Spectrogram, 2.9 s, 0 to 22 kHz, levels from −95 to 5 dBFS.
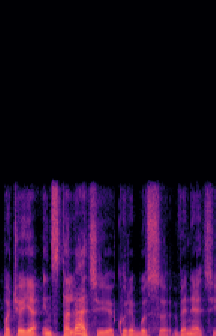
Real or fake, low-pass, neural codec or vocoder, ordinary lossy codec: fake; 9.9 kHz; vocoder, 22.05 kHz, 80 mel bands, WaveNeXt; AAC, 64 kbps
